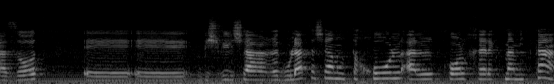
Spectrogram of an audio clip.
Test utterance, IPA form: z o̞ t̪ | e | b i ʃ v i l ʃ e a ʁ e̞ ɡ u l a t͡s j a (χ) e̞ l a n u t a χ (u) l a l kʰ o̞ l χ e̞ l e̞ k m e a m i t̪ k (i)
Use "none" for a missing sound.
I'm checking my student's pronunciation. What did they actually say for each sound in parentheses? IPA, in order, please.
ʃ, u, a

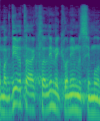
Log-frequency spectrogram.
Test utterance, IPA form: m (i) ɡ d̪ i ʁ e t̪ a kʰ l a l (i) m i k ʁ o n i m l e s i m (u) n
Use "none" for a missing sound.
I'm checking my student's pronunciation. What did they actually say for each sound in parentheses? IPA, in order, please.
a, i, u

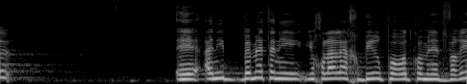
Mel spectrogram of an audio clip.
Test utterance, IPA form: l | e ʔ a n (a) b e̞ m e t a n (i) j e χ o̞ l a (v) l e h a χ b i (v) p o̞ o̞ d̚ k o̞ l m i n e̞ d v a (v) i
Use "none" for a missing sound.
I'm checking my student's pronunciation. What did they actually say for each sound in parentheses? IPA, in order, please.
i, i, none, ʁ, ʁ

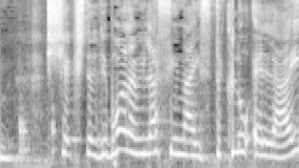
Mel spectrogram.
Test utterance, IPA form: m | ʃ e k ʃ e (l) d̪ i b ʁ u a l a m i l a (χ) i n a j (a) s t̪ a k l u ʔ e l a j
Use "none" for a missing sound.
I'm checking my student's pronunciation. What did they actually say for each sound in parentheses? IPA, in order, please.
none, s, i

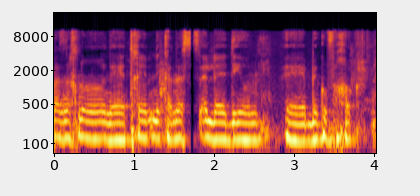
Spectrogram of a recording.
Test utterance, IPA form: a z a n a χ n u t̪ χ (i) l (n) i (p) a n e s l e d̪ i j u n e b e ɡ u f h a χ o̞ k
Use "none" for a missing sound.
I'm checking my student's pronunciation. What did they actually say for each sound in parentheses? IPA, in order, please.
i, n, k

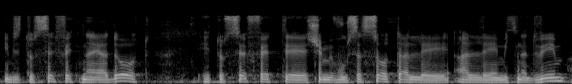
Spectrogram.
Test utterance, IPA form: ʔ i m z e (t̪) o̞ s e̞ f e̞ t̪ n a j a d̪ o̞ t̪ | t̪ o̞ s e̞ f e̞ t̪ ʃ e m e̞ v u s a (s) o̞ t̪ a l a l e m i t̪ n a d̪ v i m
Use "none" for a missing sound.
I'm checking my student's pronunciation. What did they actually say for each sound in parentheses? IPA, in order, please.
t̪, s

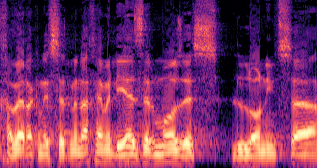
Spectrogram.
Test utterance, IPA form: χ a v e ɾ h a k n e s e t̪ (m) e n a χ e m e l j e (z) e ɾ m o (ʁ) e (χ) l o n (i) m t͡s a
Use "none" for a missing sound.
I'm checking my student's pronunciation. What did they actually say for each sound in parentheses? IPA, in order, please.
m, z, z, s, i

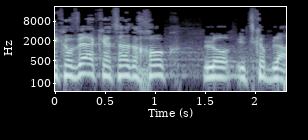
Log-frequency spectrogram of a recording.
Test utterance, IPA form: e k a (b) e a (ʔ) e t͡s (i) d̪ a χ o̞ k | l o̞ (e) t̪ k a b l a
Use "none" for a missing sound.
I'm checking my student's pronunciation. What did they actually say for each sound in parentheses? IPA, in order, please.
v, k, a, i

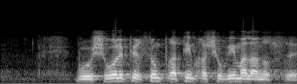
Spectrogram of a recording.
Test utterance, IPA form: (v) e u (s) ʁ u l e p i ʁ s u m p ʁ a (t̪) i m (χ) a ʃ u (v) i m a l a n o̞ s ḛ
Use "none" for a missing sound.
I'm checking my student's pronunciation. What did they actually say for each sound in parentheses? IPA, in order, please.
v, ʃ, t̪, χ, v

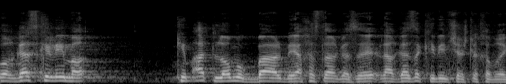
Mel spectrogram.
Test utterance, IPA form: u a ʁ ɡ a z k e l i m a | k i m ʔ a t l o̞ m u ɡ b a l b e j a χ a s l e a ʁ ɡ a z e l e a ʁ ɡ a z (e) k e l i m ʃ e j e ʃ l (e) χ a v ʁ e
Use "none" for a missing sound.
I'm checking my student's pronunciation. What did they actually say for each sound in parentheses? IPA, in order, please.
a, e

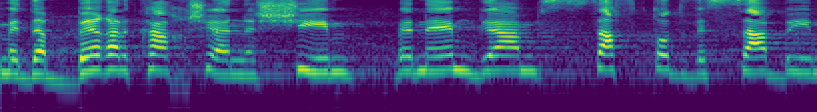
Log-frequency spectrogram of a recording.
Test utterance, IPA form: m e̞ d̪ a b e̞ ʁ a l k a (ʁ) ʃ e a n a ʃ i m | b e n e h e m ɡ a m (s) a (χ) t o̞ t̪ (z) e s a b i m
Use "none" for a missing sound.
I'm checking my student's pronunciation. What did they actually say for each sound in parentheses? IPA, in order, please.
χ, s, f, v

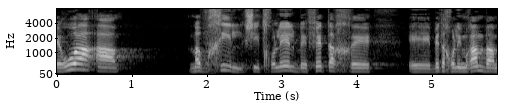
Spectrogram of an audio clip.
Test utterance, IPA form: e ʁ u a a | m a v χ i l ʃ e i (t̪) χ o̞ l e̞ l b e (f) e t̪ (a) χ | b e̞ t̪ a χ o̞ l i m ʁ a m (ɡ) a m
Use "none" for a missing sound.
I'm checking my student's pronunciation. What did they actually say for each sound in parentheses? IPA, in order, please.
t̪, f, a, b

